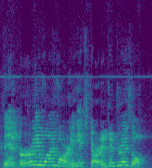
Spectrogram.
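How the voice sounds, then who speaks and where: A woman hosting a children's story time, reading picture books aloud in an animated way with chatty, exclaiming asides. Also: a little high, unhurried. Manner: animated, repeats phrases for emphasis, exclaims. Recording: roomy, echoing room sound.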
